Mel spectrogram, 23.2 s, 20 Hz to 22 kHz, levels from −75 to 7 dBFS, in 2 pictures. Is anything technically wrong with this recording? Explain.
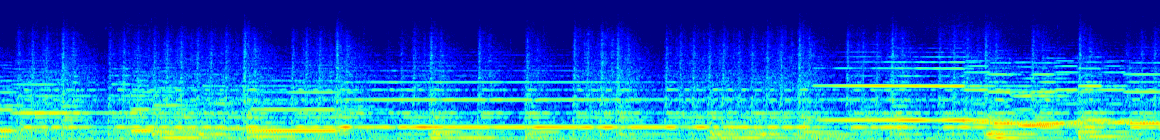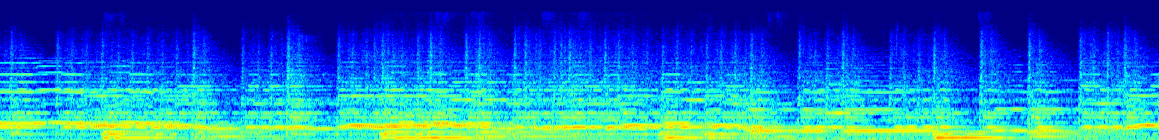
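Yes, there's a doubled audio track from about 15.35 to 18.09 s: a second copy sits roughly 400 ms behind, about as loud as the original, with no decay, and it cuts in and out abruptly. That's likely a slower capture path picking the sound up twice.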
